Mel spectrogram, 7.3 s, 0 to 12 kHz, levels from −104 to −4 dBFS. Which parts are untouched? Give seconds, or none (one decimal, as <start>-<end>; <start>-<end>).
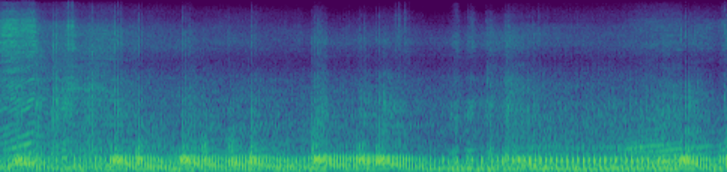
0.0-4.6; 6.4-7.3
